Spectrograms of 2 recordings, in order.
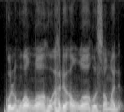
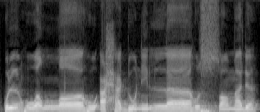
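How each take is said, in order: First: Ahad ends cleanly before Allahu, no added n. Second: Ahad runs into Allahu through an added 'uni' sound. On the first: The speaker calls it wrong. "sebenarnya cara bacanya bukan seperti ini Pak" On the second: The speaker calls it right. "Tapi yang tepat adalah Qul huwallahu ahadunillah"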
